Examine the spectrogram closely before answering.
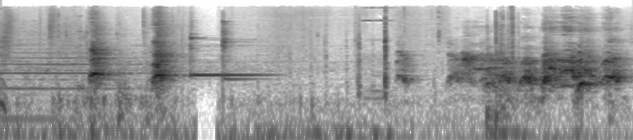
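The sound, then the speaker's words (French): A two-tone ding-dong doorbell rings at a home's front door, and a few seconds later dogs break into a burst of excited barking and yipping. “Je vais sonner.”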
